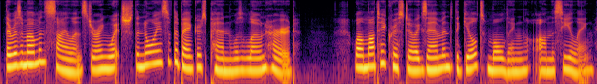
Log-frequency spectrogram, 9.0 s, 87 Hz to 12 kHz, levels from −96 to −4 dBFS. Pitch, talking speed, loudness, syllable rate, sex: 220 Hz, 175 wpm, -17 LUFS, 5.5 syllables/s, female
